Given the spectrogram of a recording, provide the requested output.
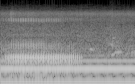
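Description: An English Bulldog snores with a rough, rattling low rasp over a steady background hum.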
